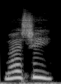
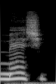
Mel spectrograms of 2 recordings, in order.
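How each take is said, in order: First: ماشي said as a firm checking question, pitch up; asking for agreement. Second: Said in the usual way. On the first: A narrator's reading. Zainab asking Hana to agree, ماشي as a firm question. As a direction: press ماشي as a prompt for a yes. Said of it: "بلاش الشكل ده".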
